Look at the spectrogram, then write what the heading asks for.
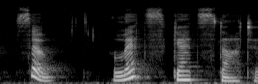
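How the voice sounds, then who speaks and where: A woman speaks with a British accent at medium pitch. Her voice is somewhat breathy, with very wide pitch swings. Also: very clean recording, silent background. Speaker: English teacher. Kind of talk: ESL pronunciation lesson. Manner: slow, clear.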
